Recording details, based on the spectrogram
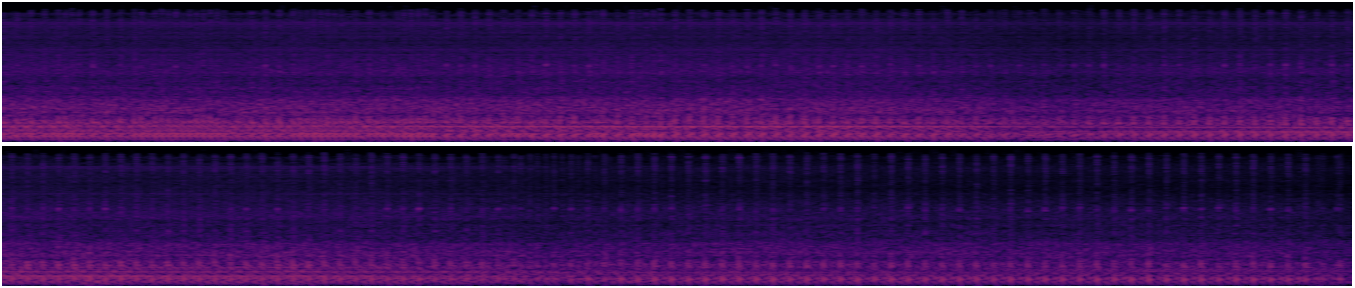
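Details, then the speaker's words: Husqvarna lawn mower small engine on test start after carb reinstalled: runs fine at first, then sputters with an uneven, stumbling beat and slows more as it warms; black smoke, choke suspected, but the throttle plate was stuck. "there's something wrong when it started it seemed to run fine but then it started to sputter and as time went by and as the engine got warmer it started to sputter more while the engine speed started to get slower"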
